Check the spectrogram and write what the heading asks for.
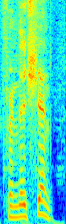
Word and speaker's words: Foundation: Alors, c'est pas Fondation, c'est... Je sais même pas comment on le prononce. Fondation, il y a un U. Entre Foundation.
